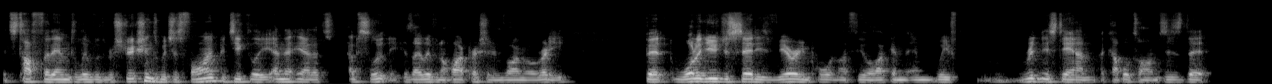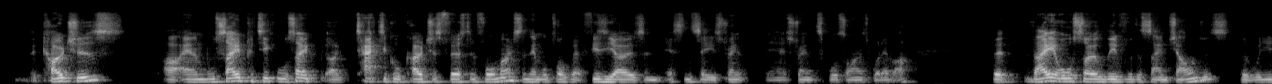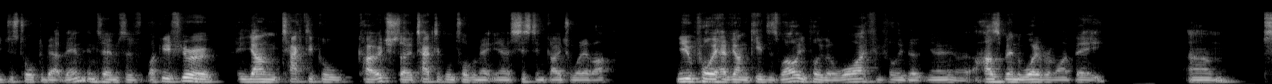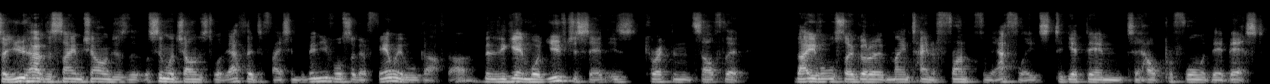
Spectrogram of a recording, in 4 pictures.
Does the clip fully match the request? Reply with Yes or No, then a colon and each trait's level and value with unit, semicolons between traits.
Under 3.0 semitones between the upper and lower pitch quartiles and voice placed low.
Yes: narrow, 2.4 semitones; low, 115 Hz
